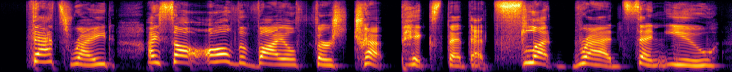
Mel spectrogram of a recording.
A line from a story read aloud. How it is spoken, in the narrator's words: she screamed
